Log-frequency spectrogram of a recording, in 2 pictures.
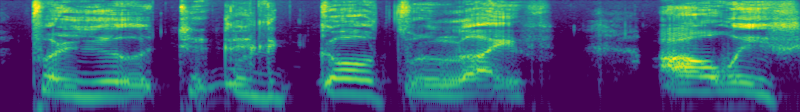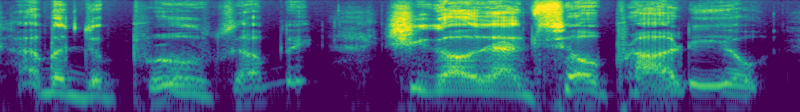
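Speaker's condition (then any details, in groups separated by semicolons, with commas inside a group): Cerebral palsy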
